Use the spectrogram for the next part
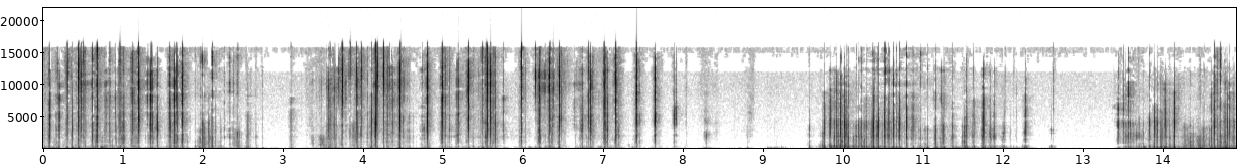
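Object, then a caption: Plastic flying disc. Long nails scratch across the bumps of a red plastic flying disc toy held face-on, then tap along its rim. The result is dense bursts of quick, dry clicks and scratchy rasps, bright at the top with a low thump underneath, broken by short quiet pauses.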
